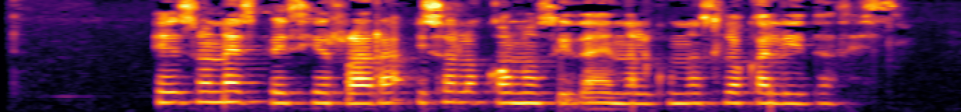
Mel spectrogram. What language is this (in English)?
Spanish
